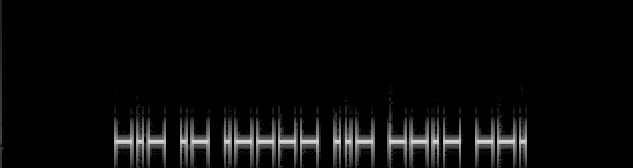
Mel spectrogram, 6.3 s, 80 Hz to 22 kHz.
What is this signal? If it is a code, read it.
Morse code, heard as a keyed tone, about 21 wpm, 700 Hz. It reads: KA1UQG
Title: USA Call Signs - 6 Characters - Repeated 3x - 22wpm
